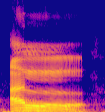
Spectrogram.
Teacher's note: dari sisi suara dari sisi suara Nah contoh huruf lam Al dia lewatnya dari samping-samping apa samping lidah gitu ya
